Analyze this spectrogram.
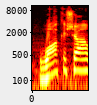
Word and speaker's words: Waukesha: Is it Waukesha, Wisconsin? That's correct. Go right ahead.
